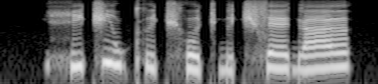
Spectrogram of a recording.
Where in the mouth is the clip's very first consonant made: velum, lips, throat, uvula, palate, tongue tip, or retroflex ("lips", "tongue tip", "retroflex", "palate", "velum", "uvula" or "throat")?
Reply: throat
